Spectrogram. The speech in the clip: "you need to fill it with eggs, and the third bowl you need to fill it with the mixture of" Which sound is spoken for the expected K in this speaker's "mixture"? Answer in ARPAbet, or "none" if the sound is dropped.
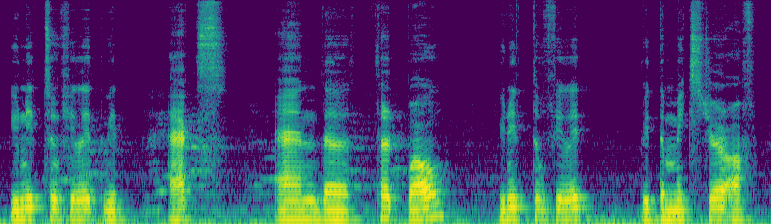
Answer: K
